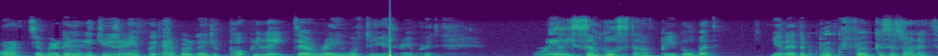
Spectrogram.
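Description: A man talks at a fairly quick pace with lively intonation. His medium-pitched voice is somewhat breathy. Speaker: programming tutor. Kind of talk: tutorial. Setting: screen recording.

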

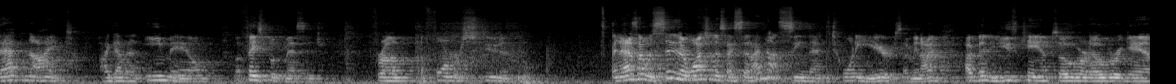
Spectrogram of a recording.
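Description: A man at a fairly quick pace with ordinary pitch variation, light background noise and audible room echo. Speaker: pastor. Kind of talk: sermon. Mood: humorous, warm. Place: church.

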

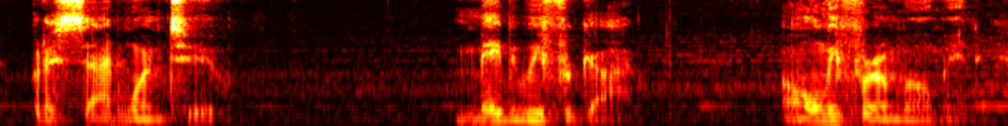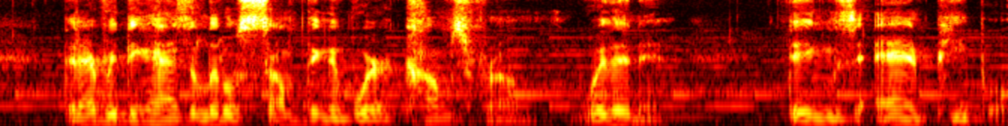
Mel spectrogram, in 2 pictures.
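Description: Faint music plays in the background as a man talks at a moderate pace with lively intonation. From Toronto, Canada. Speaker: spoken word poet. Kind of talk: spoken word poetry performance. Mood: gentle, reflective, earnest. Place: studio.

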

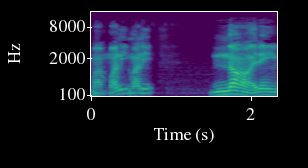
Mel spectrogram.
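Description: A man's voice, bright and sharp in tone, comes through against a quiet background. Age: 30s. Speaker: comedian and podcaster; comedian, podcaster. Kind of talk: casual chat. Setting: livestream video call. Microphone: phone near.

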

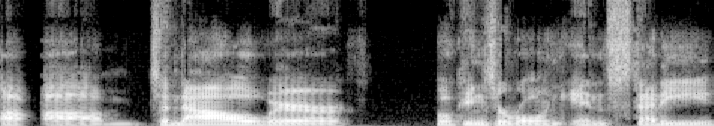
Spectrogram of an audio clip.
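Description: A man with an American accent at a very slow pace, fairly even intonation, a dry sound with no echo, and a quiet background. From Wisconsin. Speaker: wedding DJ, business owner. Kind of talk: casual chat. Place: home room. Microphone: video call.

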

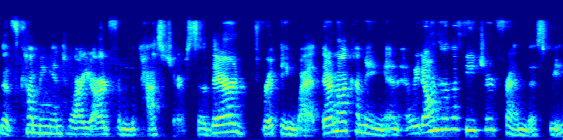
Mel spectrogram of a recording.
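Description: Against a quiet background, a woman speaks with very wide pitch swings. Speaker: co-host of a stitching show. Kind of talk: casual vlog chat. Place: home room. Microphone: video call.

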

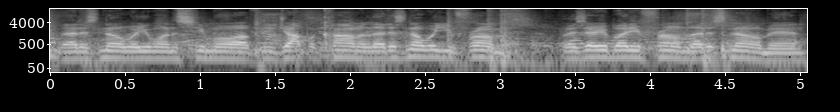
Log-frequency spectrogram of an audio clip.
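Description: Clear music plays behind a man who talks very fast. The sound is dry with no echo. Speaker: gym host filming the stream. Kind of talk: casual live-stream chat to viewers. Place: gym.

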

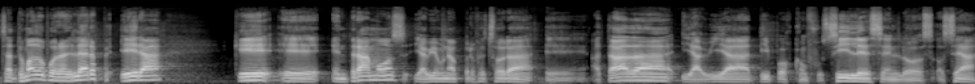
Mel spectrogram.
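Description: A man talks at a very slow pace and a fairly low pitch, with very wide pitch swings and big swings in loudness. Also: quiet background. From Argentina, Buenos Aires northern suburbs (Vicente López); Buenos Aires, Argentina. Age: 60s. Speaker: fashion and portrait photographer; guest. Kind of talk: interview. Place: studio. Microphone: studio mic.

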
